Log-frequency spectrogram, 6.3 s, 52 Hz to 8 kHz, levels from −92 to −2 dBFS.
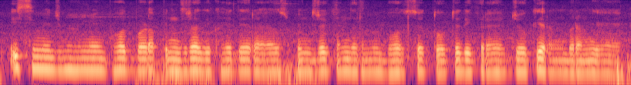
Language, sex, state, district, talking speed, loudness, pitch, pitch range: Hindi, male, Bihar, Purnia, 245 wpm, -19 LUFS, 120 Hz, 115-125 Hz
